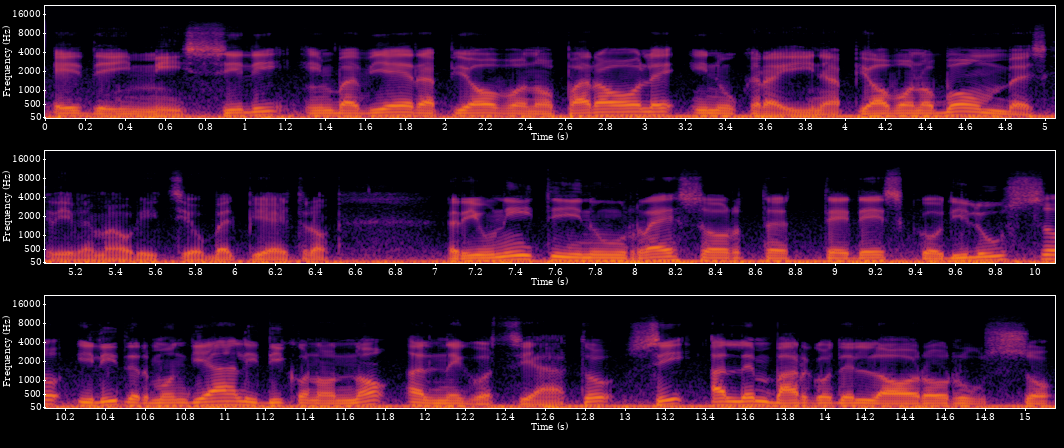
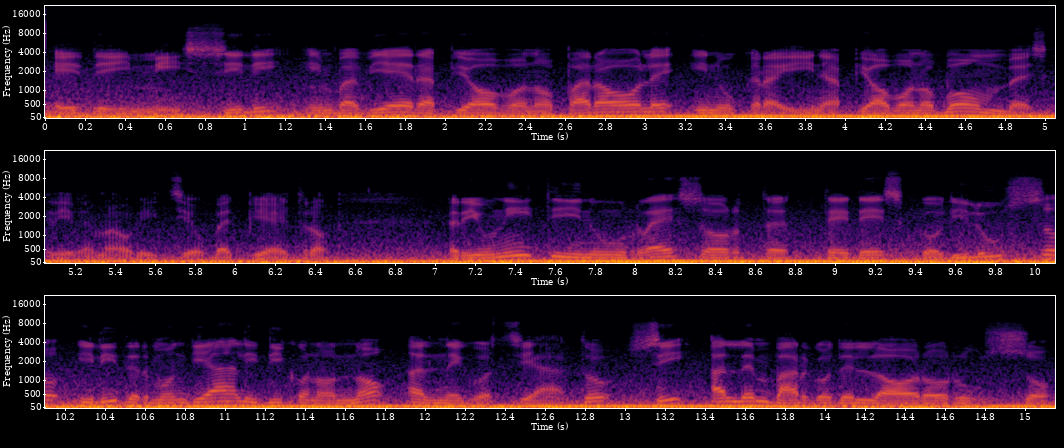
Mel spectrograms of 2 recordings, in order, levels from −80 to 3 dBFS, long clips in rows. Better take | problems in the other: first | low rumble; loud; throughout; 8 dB below the speech; faint in the first

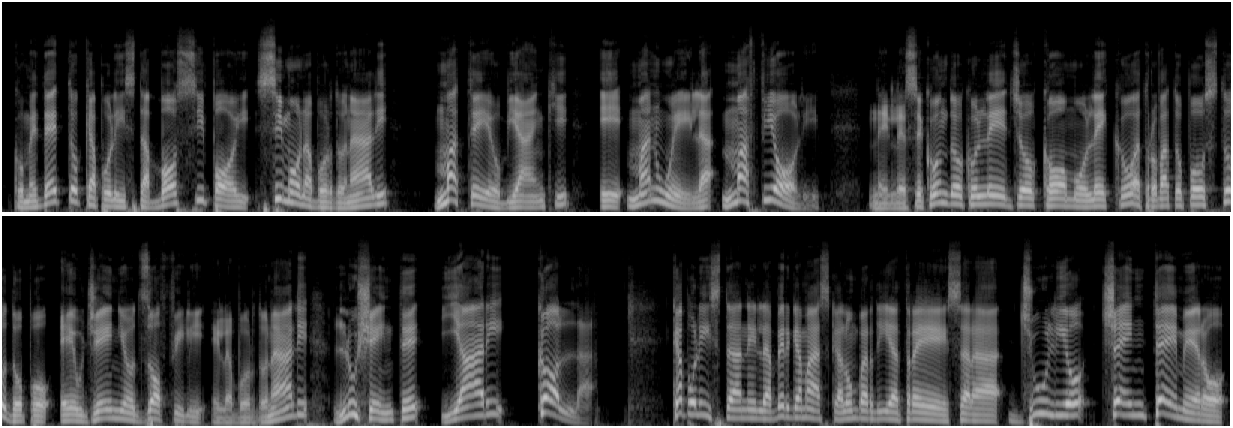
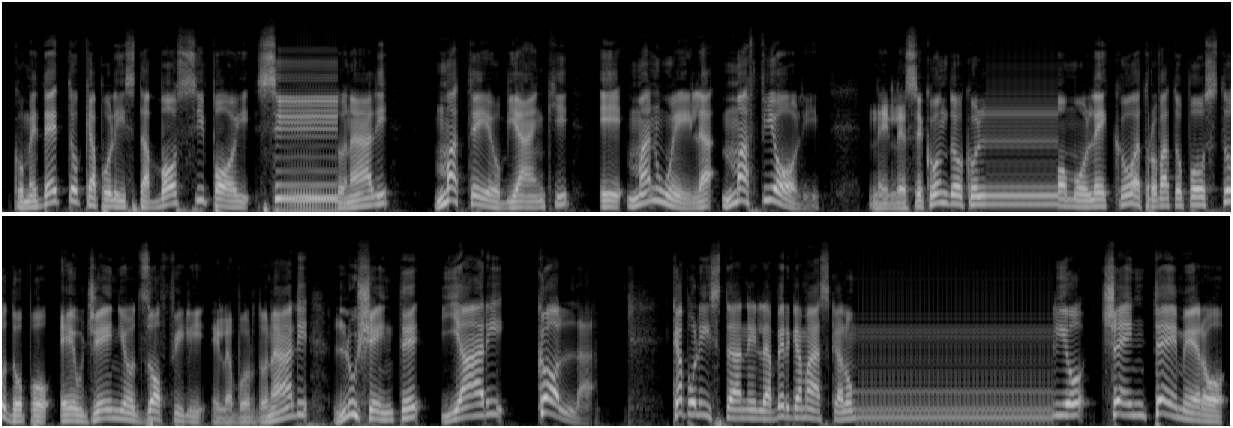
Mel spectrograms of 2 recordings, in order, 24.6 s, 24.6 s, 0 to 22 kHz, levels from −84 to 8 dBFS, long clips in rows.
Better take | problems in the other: first | audio freezing; at 3 s for 0.5 s, at 10 s for 0.5 s and at 21 s for 2 s

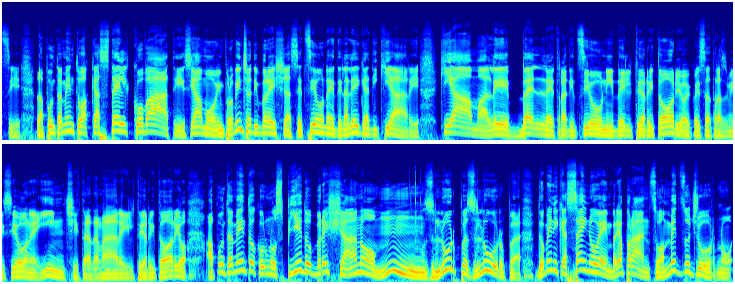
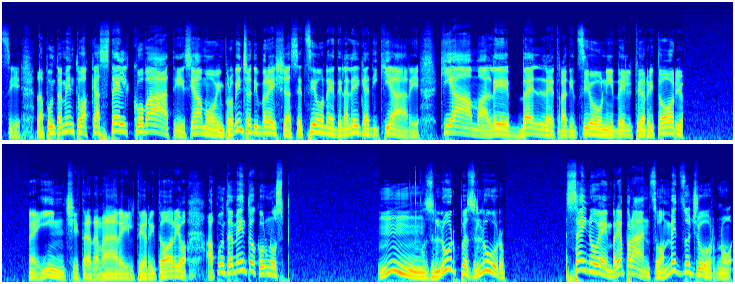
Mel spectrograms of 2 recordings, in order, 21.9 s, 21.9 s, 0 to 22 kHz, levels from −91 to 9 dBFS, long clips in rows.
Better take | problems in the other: first | audio cutting out; at 10 s for 1 s, at 15 s for 1.5 s and at 19 s for 1 s

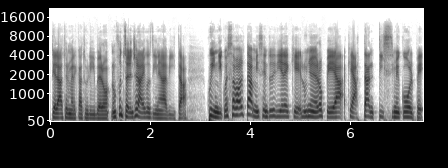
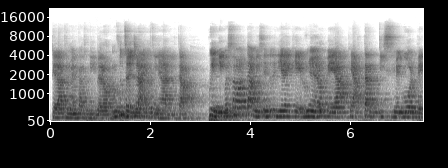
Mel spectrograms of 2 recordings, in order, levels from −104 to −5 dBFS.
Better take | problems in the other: first | off-mic speech; far // room echo; noticeable; dies away in 0.9 s

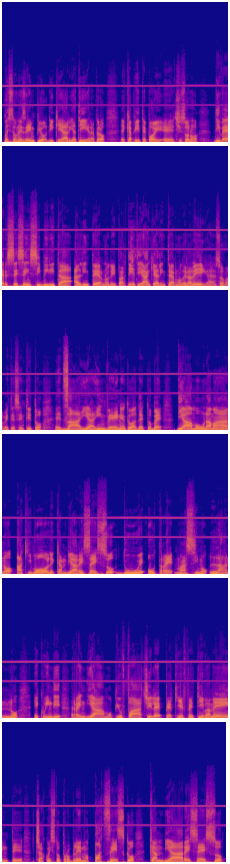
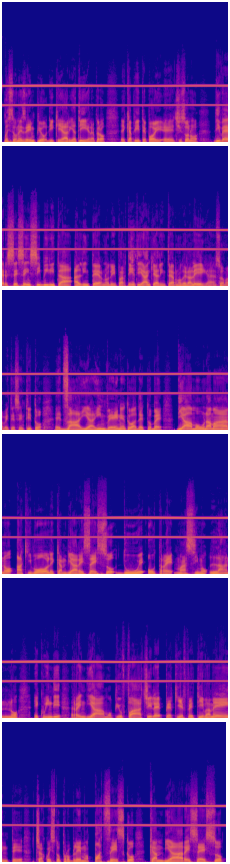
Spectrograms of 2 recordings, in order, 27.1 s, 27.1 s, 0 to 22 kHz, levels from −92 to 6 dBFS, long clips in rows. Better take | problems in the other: first | high-pitched whine; loud; throughout; 9 kHz, 5 dB below the speech; faint in the first

